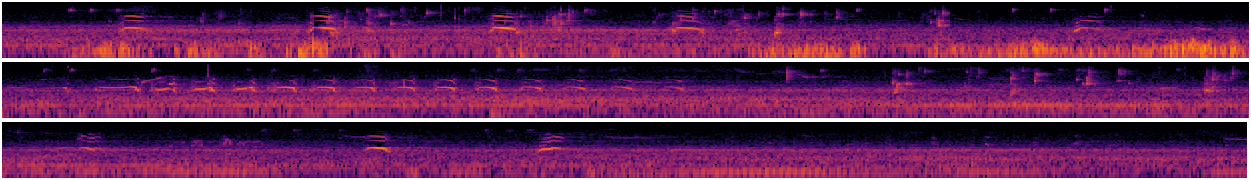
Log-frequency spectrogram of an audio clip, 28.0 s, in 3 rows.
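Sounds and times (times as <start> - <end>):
birds calling: 0.5 - 7.2, 7.9 - 8.4, 9.0 - 23.7.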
